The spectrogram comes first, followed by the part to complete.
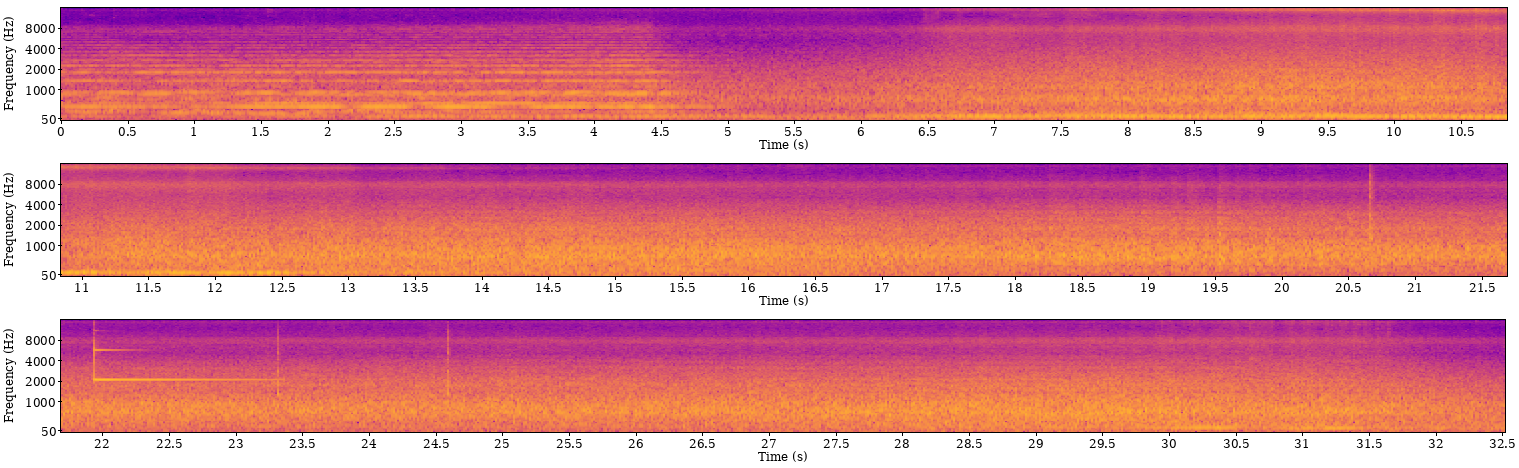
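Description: A train horn sounds for about four and a half seconds, then a passing train makes a loud, steady rumble and rattle of wheels on rails for the rest of the time. A short high whistle cuts in about three quarters of the way through.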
